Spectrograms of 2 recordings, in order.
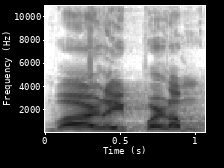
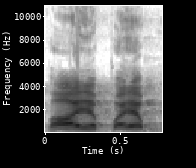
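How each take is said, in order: First: The word uses a retroflex zh sound. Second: The zh sound is replaced by a y. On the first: The speaker calls it right. "அப்படிதான் சொல்லணும்" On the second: The speaker calls it wrong. "அவன் வாயப்பயம் அப்படின்னு இருக்கான்"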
